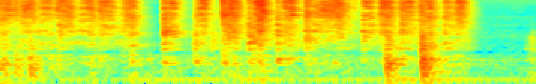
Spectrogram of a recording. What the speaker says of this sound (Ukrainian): ще раз вимішуємо. До однорідності.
